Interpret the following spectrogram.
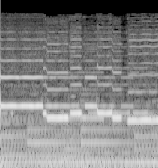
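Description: Background music: a flute melody of held notes stepping down in pitch over a steady low drone.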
